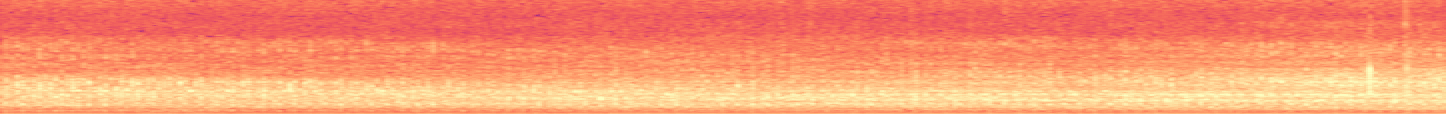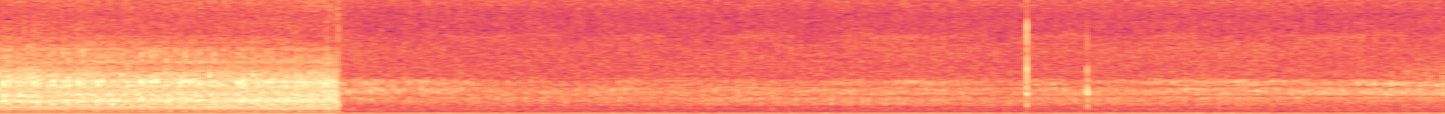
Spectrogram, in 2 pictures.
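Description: Distant tractor engine running steadily, heard as a low hum. A louder noisy layer over it cuts off abruptly about nine seconds in.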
